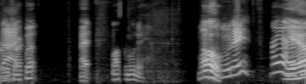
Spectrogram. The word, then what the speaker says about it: Masamune: Masamune. Oh. Masamune? Oh yeah, Yeah. that's Masamune.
